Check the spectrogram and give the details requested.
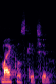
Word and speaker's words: Maicol's Kitchen: questions about michael and where we got the m-a-i-c-o-l that's how my mother used to spell it and my my father spells it m-i-c-h-a-e-l but that's why it's michael's kitchen so get all those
